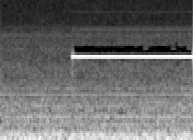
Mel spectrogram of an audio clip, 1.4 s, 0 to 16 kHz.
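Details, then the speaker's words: Cen-Tech 61593 digital multimeter on continuity/ohms setting, probes touched to both ends of a removed fuse: after a quiet half second a steady high-pitched chirp holds as the reading drops near zero, showing continuity, fuse good. "So when we do that, our DMM is going to read it. And if you can hear it, it started chirping. Well, what that chirp means, and if you've noticed the the numbers, it starts reading a very, very small number."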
